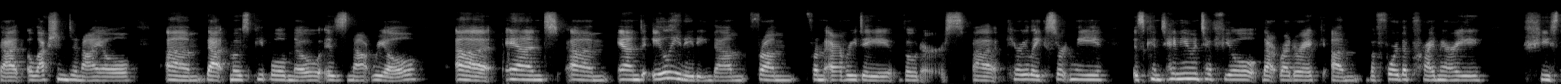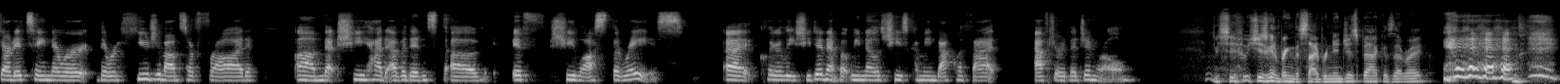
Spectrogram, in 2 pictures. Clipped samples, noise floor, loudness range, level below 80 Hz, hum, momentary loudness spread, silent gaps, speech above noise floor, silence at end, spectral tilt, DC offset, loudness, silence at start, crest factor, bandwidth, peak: under 0.1%; -62 dBFS; 4 LU; -64 dBFS; none; 8 LU; 15.11-15.22 s, 22.76-22.82 s, 25.82-25.94 s; 41 dB; 0 s; -4 dB/octave; under 0.1%; -21 LUFS; 0 s; 18 dB; 13.5 kHz; -2 dBFS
